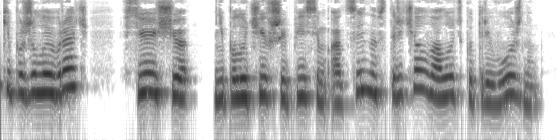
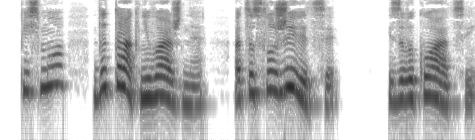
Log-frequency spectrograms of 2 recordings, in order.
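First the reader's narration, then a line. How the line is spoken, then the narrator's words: Mother's unsure reply. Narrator (Russian): неуверенно ответила мать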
